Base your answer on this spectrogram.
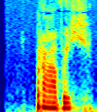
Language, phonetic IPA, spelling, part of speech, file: Russian, [ˈpravɨj], правый, adjective / noun, Ru-правый.ogg
- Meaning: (adjective) 1. right, right-hand 2. starboard 3. right-wing 4. right, correct 5. righteous; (noun) rightist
